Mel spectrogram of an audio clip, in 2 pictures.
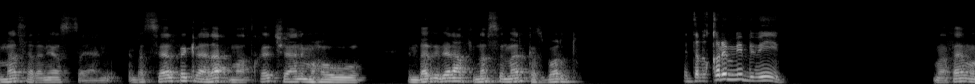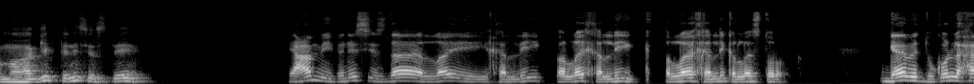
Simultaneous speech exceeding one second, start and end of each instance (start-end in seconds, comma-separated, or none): none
